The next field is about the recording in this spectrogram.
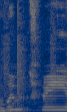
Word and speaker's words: Winfrey: So you have women like Oprah Winfrey.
